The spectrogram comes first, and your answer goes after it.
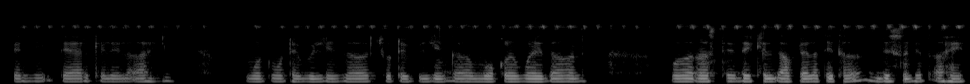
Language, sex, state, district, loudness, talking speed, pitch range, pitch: Marathi, male, Maharashtra, Dhule, -40 LUFS, 110 wpm, 135-140 Hz, 135 Hz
